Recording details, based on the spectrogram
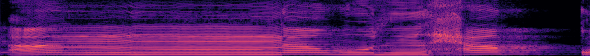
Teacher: انہ الحق حمزہ کے اوپر زبر ہے نون مشدد ہے جہاں ادغام کریں گے غنے کے ساتھ یعنی کہ آواز کو ناک میں لے جائیں گے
